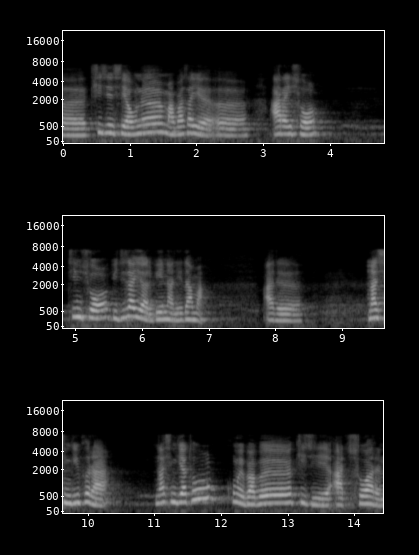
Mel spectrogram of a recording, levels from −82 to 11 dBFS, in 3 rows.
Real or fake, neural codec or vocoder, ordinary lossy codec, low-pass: real; none; AAC, 32 kbps; 7.2 kHz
